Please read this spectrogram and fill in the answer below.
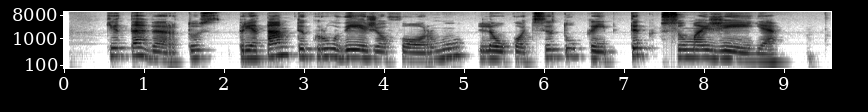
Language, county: Lithuanian, Šiauliai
